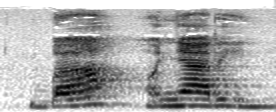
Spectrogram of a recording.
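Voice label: Santali, female, brother in law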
